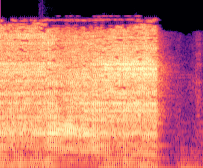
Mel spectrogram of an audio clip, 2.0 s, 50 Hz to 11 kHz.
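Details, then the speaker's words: HP LaserJet P1102/P1006/P1020 laser printer making a harsh, steady drill-like grinding from its drive because a foreign object is stuck in the gear train; cleaning it out fixes the noise. "The reason for this sound is that any kind of object is stuck here. Cleaning it will fix it 100%."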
